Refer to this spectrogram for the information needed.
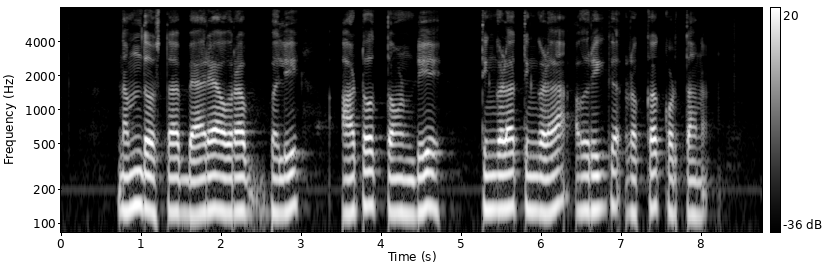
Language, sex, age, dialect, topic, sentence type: Kannada, male, 18-24, Northeastern, banking, statement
